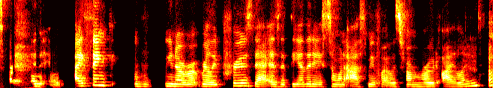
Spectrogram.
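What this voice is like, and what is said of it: Mixed Californian and New Zealand accent. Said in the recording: “half California, maybe three quarter California accent and a quarter New Zealand ... a very mixed up accent and would sound a bit strange”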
